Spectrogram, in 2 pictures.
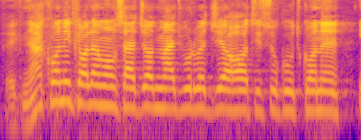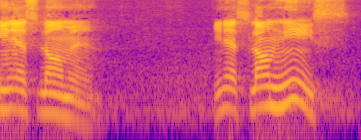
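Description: A man's voice: fairly high pitch, pushed and bright. A man preaching a religious sermon, reciting Arabic quotations and explaining each one in plain talk. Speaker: cleric.

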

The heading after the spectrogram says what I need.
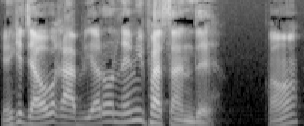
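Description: A man lecturing on religion with a bright, forceful tone and a combative, questioning delivery. He swings from loud emphasis to hushed asides. The recording is dry and close. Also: a little high, very animated, no echo. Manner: argumentative, rhetorical questions, swings between loud and quiet. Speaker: cleric lecturer.

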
